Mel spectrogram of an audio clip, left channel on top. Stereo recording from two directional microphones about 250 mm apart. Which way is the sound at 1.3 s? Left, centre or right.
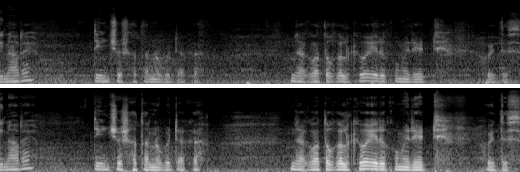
Right.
